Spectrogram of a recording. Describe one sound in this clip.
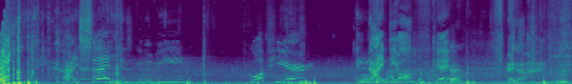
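A boy talks excitedly close by.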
